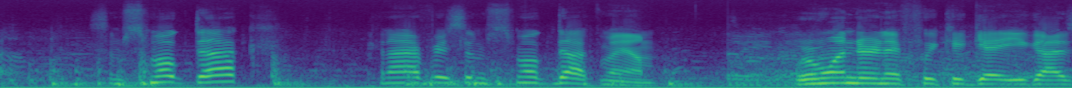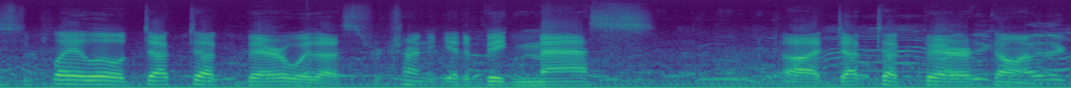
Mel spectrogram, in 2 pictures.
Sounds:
speech

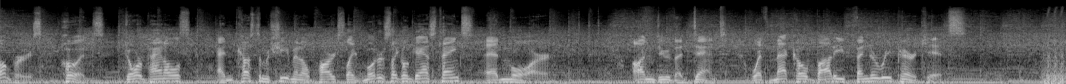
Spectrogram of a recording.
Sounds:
speech
music

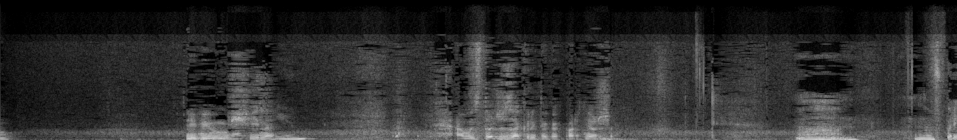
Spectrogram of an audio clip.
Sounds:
speech
inside a large room or hall

